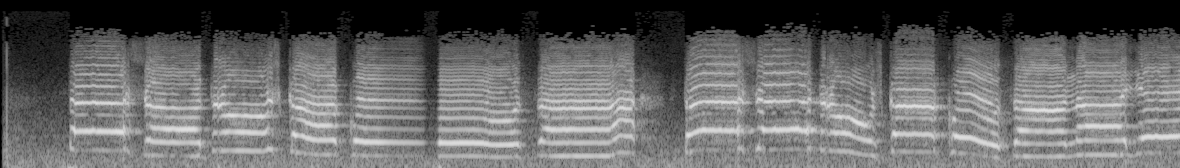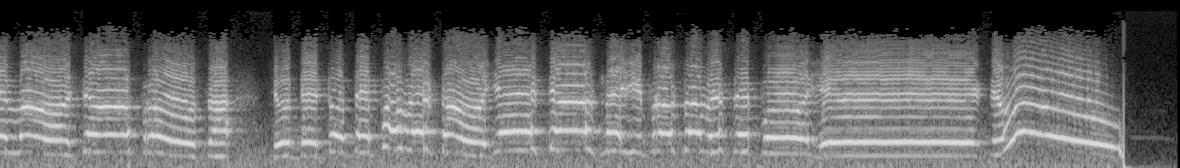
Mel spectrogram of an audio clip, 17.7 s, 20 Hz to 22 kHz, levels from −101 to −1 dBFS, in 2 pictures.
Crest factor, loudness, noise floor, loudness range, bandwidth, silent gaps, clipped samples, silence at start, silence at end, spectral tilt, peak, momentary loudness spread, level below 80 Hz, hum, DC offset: 10 dB; -17 LUFS; -39 dBFS; 2 LU; 11.5 kHz; none; under 0.1%; 0 s; 0.4 s; -3 dB/octave; -8 dBFS; 4 LU; -46 dBFS; none; under 0.1%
